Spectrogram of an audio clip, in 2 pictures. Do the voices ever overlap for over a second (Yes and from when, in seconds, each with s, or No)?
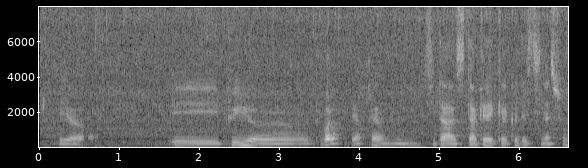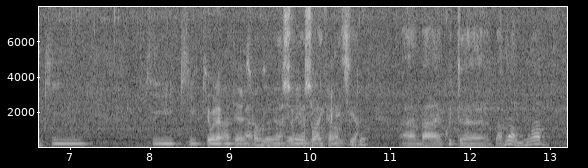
Yes, from 9.2 s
